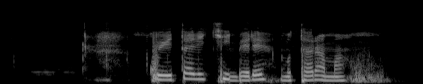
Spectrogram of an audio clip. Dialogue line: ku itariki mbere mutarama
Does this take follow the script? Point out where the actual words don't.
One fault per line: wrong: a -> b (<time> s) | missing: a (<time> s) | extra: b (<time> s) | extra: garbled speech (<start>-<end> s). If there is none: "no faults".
no faults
